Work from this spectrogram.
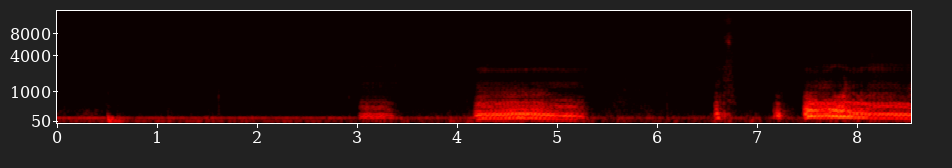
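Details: Miniature dachshund puppies growling during play indoors: low rumbling growls in bursts, with short sharp yips and a rising whine between them.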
